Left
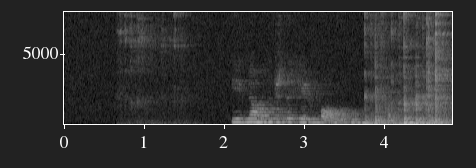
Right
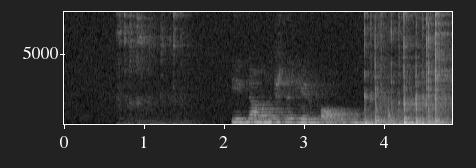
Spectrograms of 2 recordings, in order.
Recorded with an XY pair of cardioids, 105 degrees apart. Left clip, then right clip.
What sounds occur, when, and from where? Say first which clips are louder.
0.6 s keys jangling: right 1 dB; 60° right, 5.5 m
2.1 s a woman speaking: right 1 dB; 15° right, 3.5 m
3.8 s typing on a keyboard: right 5 dB; 40° right, 1.5 m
